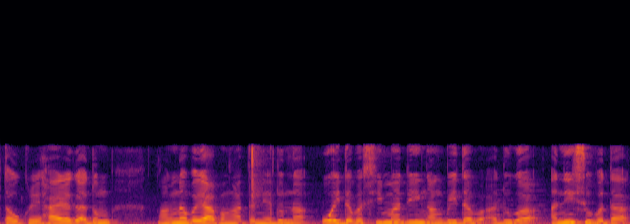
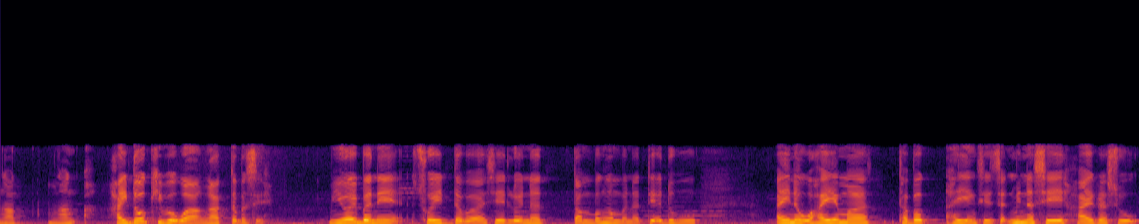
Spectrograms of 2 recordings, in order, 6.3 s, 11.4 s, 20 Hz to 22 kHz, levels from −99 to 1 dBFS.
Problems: background sounds at intervals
